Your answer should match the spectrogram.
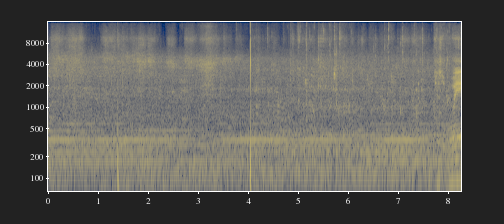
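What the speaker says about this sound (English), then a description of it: "Just way too much water flow." A wave maker pushes strong water flow through a 125-gallon aquarium, a steady close rushing and bubbling wash with faint drips and splashes throughout, no talking.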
